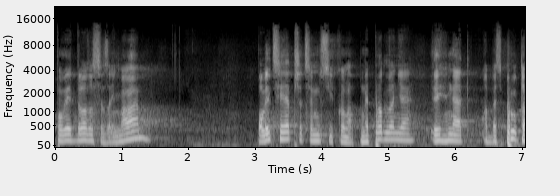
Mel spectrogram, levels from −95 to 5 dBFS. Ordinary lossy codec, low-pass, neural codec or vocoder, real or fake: MP3, 64 kbps; 14.4 kHz; codec, 32 kHz, 1.9 kbps, SNAC; fake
